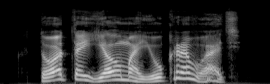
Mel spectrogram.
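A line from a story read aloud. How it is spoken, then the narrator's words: Plain. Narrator (Russian): сказал он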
